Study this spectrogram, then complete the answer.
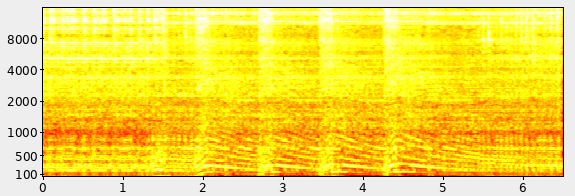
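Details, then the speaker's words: Stihl 044 Arctic chainsaw after fitting the correct new coil and a new spark plug, started on full choke with the air filter on: repeated blips rise and sag unevenly with a burbly note. Running rich and rough; it often runs briefly then dies. "see okay well it seems to be running better right now but often this thing runs good for a bit and then it dies"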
